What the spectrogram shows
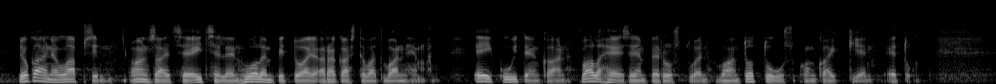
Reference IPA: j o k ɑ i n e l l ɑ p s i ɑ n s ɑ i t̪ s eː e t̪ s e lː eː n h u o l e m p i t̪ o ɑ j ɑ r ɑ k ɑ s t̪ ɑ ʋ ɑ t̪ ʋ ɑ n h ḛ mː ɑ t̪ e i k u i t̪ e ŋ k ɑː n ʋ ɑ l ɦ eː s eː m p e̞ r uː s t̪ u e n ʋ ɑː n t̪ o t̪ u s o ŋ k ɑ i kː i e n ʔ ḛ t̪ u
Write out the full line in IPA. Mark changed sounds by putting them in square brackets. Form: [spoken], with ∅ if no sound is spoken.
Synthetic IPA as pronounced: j o k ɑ i n e l l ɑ p s i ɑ n s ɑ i t̪ s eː [i] t̪ s e lː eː n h u o l e m p i t̪ o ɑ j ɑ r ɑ k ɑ s t̪ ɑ ʋ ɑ t̪ ʋ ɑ n h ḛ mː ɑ t̪ e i k u i t̪ e ŋ k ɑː n ʋ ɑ l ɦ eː s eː m p e̞ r [u] s t̪ u e n ʋ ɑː n t̪ o t̪ [uː] s o ŋ k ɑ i kː i e n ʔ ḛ t̪ u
